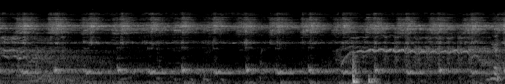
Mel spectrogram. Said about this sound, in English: Oh my God, someone's hurting that horse. That horse is near too much loud music.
